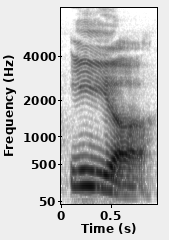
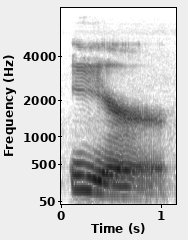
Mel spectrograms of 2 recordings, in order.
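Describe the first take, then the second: First: The word is said with a British accent. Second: The word is said with an American accent. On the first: "Not ear. That's British" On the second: "if you want the American pronunciation"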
